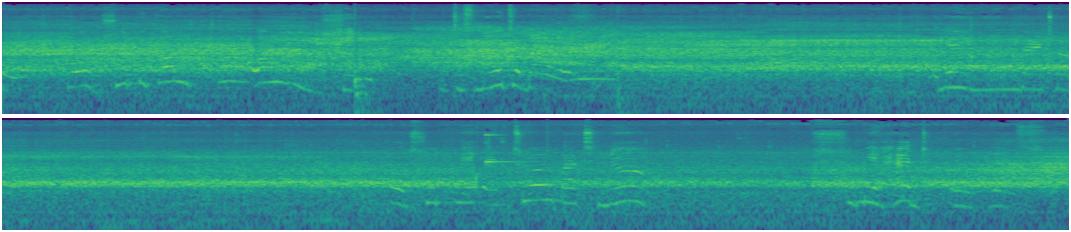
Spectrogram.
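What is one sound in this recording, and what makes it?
A boy talks casually close to a microphone.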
